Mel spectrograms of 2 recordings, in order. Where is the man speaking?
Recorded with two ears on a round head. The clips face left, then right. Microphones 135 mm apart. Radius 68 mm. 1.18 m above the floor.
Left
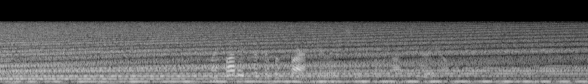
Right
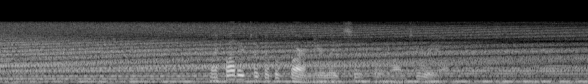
20° right (ahead or behind).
